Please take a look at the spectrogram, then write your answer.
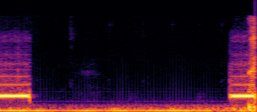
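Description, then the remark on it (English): A phone ringback tone during an outgoing call to the speaker's father: a steady buzzing ring, cut short, then a quiet pause with low line hum before the next ring starts. No one speaks. “So, the thing about my dad is I hope he answers.”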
